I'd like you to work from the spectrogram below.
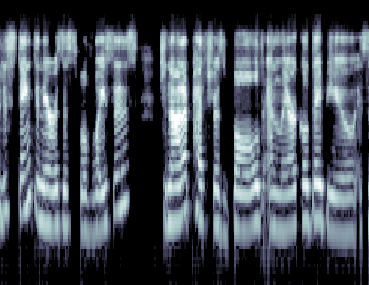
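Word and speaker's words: Junauda Petrus: So this episode, we are going to be talking about The Stars and the Blackness Between Them, and that's by Janata Petrus. Okay, got it right. I was worried about getting her name right. So Janata Petrus.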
